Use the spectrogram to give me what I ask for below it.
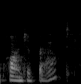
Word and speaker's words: Pontefract: of excellence and today my guest is pontefract I am pronouncing that correctly right yes you got it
